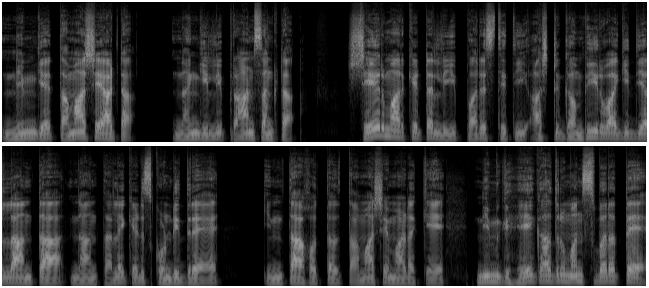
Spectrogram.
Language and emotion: Kannada, disgusted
